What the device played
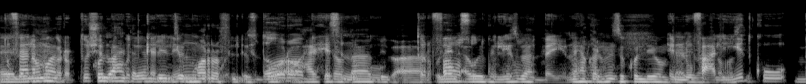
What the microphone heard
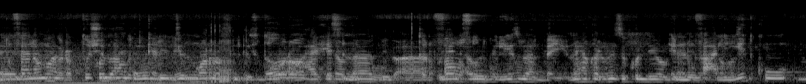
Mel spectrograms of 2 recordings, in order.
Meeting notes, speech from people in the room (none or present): none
